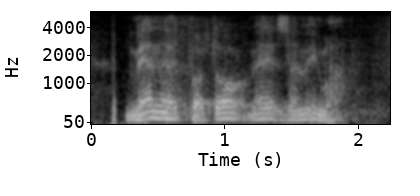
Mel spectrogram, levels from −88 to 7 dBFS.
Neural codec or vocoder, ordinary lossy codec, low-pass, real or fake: codec, 24 kHz, 1.5 kbps, HILCodec; Opus, 64 kbps; 5.4 kHz; fake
